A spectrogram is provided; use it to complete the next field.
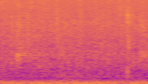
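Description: Steady rain pours in a continuous soft hiss, with a low rumbling undertone and occasional brighter drop taps, at moderate volume and without voices.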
